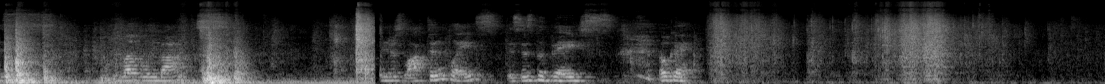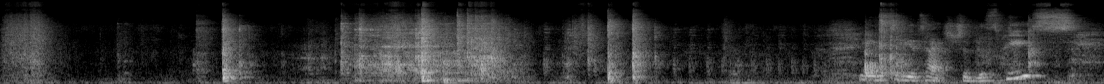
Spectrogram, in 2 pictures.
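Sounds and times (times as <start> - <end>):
plastic packaging crinkling: 6.7 - 12.5.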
